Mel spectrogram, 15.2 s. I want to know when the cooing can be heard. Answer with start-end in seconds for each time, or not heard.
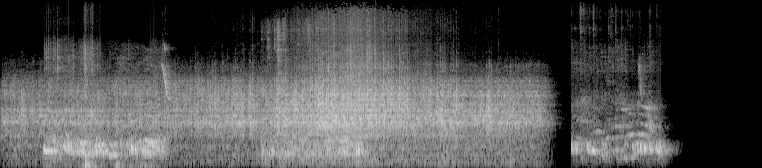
0.8-3.4, 5.2-7.2, 11.4-13.2.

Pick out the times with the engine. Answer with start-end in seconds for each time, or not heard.
0.0-11.0.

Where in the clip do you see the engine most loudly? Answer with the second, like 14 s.
7 s.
